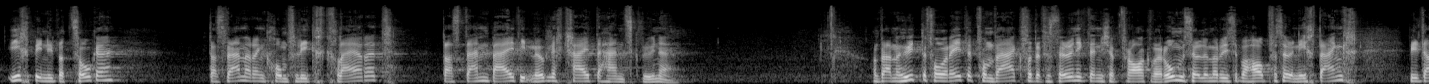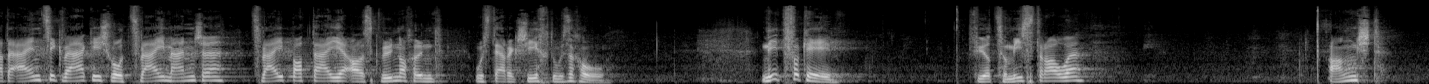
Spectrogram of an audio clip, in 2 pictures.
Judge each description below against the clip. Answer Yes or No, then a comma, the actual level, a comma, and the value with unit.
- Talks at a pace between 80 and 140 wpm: Yes, average, 135 wpm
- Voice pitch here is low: No, medium, 155 Hz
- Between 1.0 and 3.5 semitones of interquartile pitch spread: No, average, 3.9 semitones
